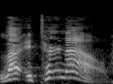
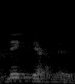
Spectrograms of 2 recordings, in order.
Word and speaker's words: l'éternel: And it's basically translated, l'éternel. Is that a good pronunciation? – L'éternel.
